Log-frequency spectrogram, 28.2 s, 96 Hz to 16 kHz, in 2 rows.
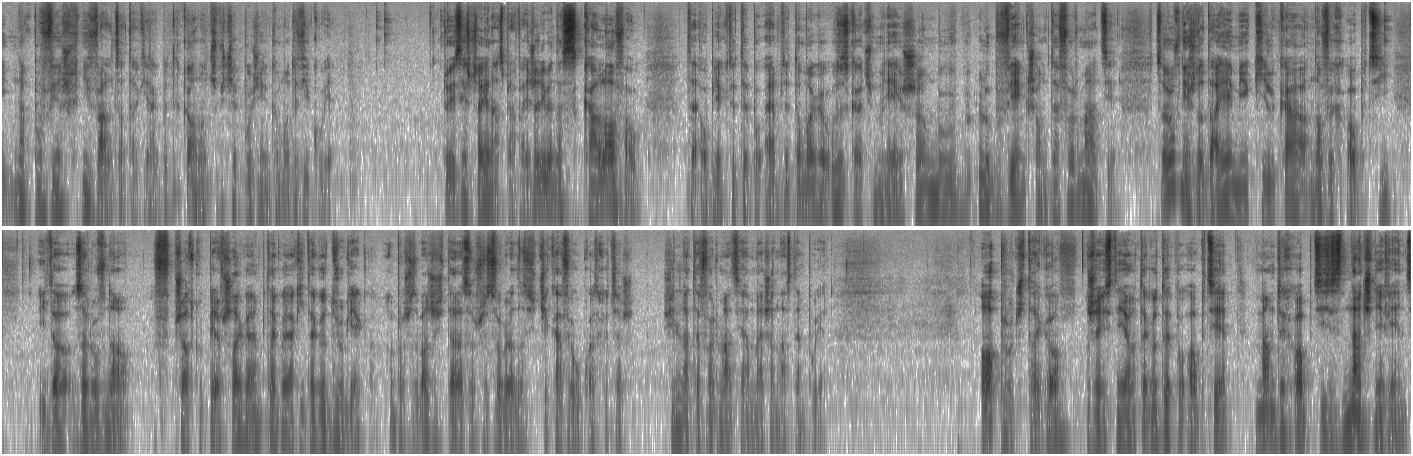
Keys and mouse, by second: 3.8-6.3 right drag, 5.6 s, 13.8 right click, 14.3 s, 27.0-28.1 middle drag.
